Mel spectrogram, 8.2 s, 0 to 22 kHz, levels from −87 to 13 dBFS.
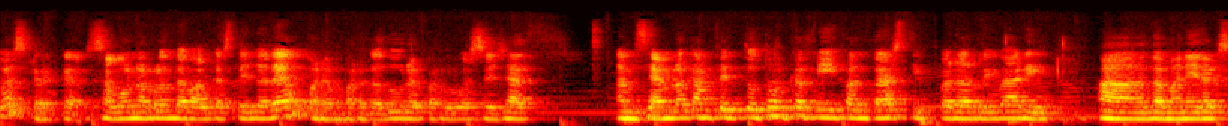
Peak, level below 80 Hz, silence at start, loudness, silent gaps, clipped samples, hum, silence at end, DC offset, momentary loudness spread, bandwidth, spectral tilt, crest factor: -4 dBFS; -58 dBFS; 0 s; -22 LUFS; none; under 0.1%; none; 0 s; under 0.1%; 10 LU; 12.5 kHz; -5 dB/octave; 18 dB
